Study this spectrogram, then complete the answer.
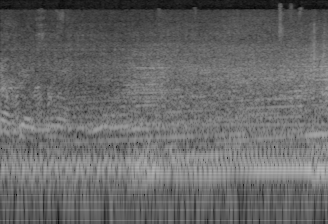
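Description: A Porsche race car idles and revs with a steady engine drone at the start line of a historic grassroots sprint meeting in Australia, a commentator talking over it throughout.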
